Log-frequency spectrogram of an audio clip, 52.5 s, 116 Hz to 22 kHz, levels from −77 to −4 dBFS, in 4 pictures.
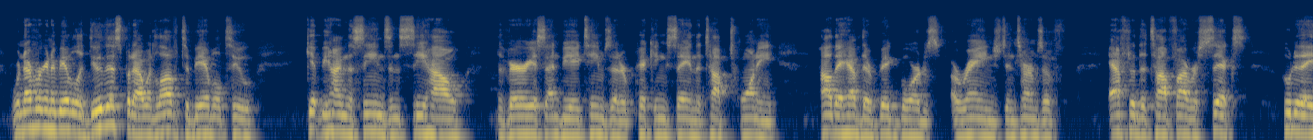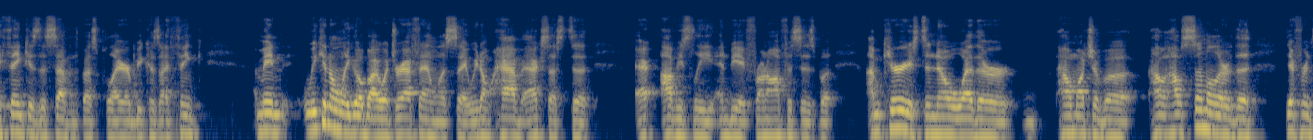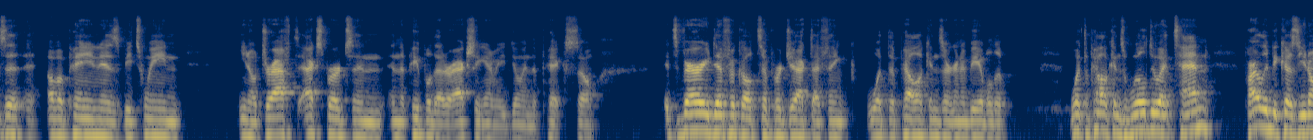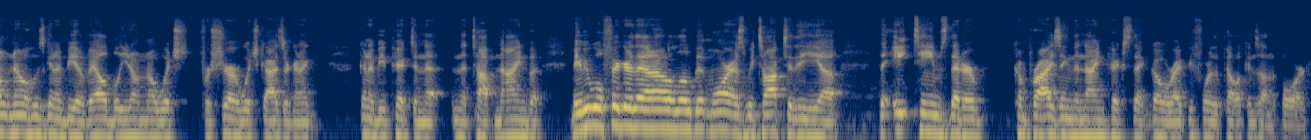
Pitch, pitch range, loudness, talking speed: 130 Hz, 120-150 Hz, -23 LUFS, 240 wpm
